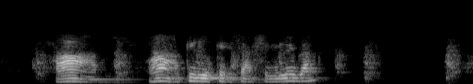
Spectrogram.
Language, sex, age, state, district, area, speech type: Hindi, male, 60+, Uttar Pradesh, Chandauli, rural, conversation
